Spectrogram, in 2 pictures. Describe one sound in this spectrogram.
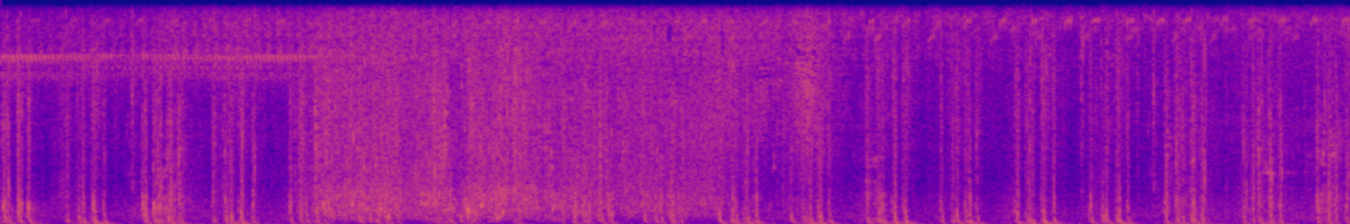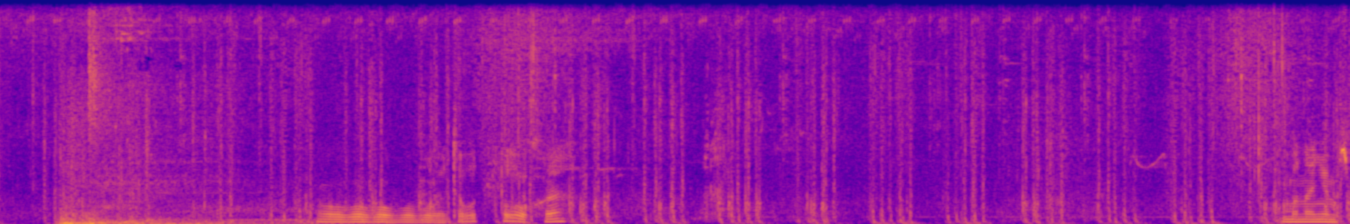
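A horse gallops with quick, rhythmic hoofbeats.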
